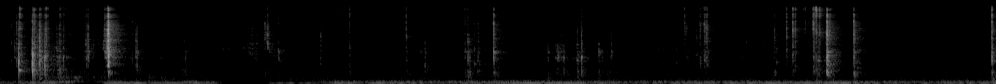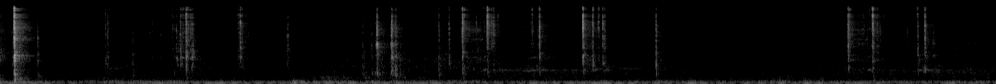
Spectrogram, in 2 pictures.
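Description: Irregular small clicks and taps of an Aiwa HS-PL777 cassette walkman's plastic and metal casing being handled and pressed together by hand, with the sharpest clicks about a second in and about ten seconds in.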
